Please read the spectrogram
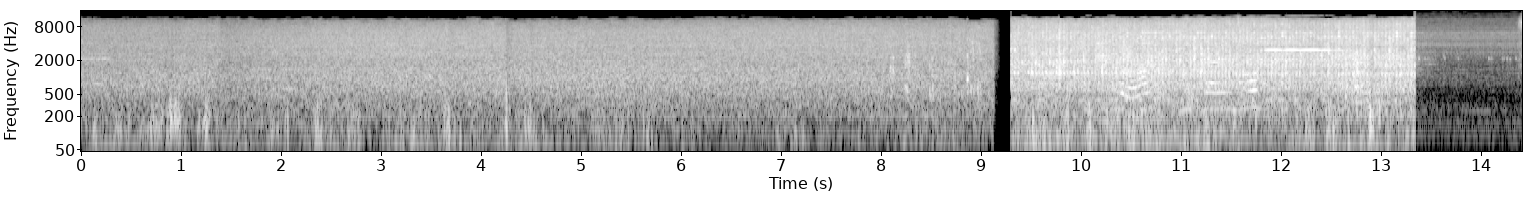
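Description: Steady outdoor background noise with wind on the microphone. About nine seconds in it cuts off suddenly and comes back louder, with faint voices in it, and drops away again just before the end.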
